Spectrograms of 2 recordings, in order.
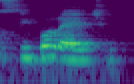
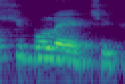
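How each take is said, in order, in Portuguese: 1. A palavra começa com som de s. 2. A palavra começa com som de sh. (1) "eles não conseguiam falar, eles falavam cibolete" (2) "Então fala a palavra chibolete"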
